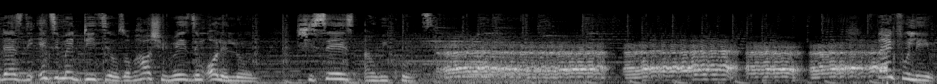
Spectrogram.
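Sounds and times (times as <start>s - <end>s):
speech: 0.0s - 6.6s, 8.0s - 9.3s
goat bleating: 4.4s - 9.0s.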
